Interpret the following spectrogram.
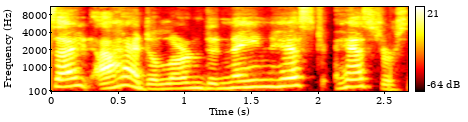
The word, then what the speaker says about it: Deneen: well, for goodness sake, I had to learn Deneen Hester's name to say it right, didn't I, Deneen?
